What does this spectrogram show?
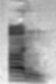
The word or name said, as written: An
